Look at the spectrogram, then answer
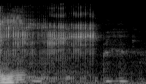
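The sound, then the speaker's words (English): A squeezed Fart Buddy toy lets out a single loud, buzzing fart noise lasting about a second, followed by a quieter sputtering tail. “So every time you hear Renee Young say Women's Evolution, squeeze your fart buddy and drown her out with a big...”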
